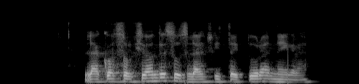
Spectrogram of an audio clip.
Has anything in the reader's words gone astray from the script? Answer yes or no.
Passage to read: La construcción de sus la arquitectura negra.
no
